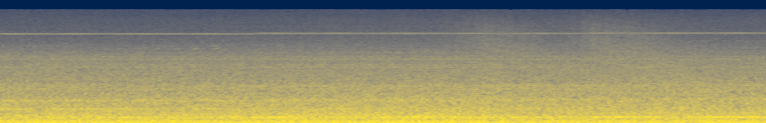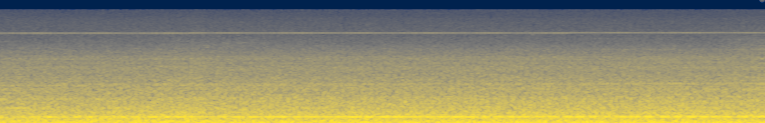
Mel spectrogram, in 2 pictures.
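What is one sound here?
A truck engine drones steadily while driving on a highway.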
